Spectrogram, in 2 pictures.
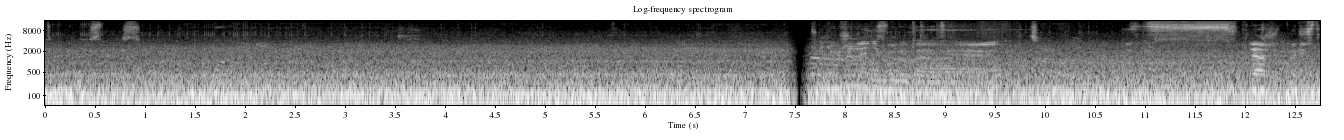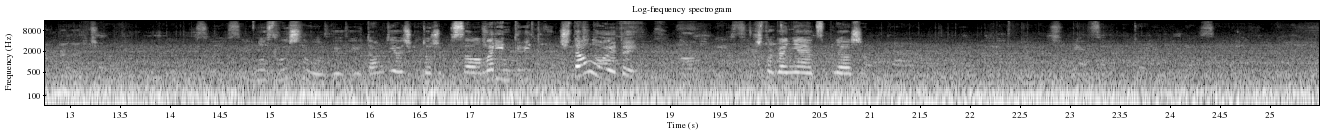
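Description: Car tyres rumble steadily on a road from inside a moving car.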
